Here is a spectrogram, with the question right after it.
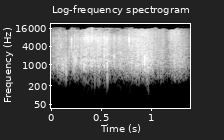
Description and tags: nylon rope string fishing line handling tying tie tense friction (works at low level)
handling, rope, tie, line, nylon, fishing, friction, tense, tying, string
